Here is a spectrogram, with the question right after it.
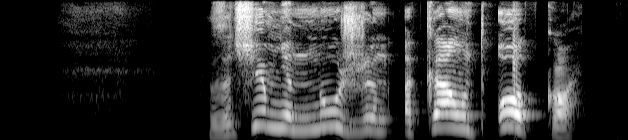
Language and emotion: Russian, angry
